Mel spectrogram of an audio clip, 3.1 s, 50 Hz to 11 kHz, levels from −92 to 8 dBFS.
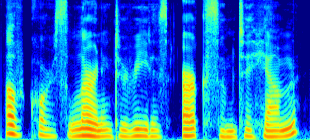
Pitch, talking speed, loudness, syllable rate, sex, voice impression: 150 Hz, 175 wpm, -19 LUFS, 4.7 syllables/s, female, feminine, middle-aged, tensed, slightly powerful, bright, clear, fluent, intellectual, friendly, reassuring, lively, kind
